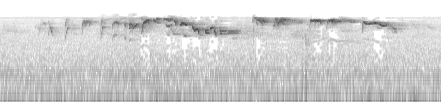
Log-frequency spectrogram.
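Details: A European robin in a garden sings thin, high, liquid warbling phrases that tumble up and down in pitch, two bursts separated by a brief pause, with faint background hiss.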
